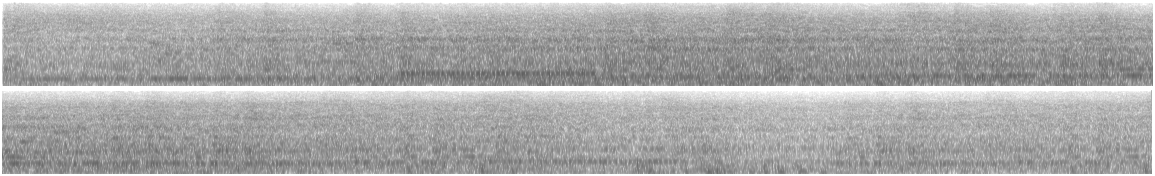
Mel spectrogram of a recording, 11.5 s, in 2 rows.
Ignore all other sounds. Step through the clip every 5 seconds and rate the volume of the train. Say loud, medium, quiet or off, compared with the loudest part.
loud, loud, medium.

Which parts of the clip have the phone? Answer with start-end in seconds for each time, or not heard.
1.9-3.0, 8.2-9.2.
